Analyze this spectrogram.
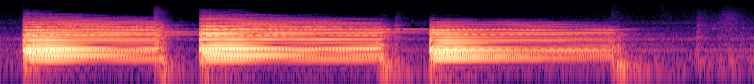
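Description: Grand piano: three chords struck one after another, each starting sharply and fading for about one and a half to two seconds before the next, the last dying away about a second before the end.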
